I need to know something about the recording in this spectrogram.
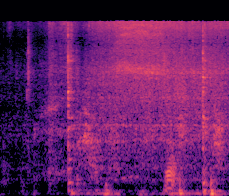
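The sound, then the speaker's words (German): A spatula scrapes and stirs through food sizzling steadily in a frying pan, with a few sharper scraping knocks against the pan over a constant hissy fry. “Dann gehen wir nochmal hier um durch die ganze Pfanne durch.”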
